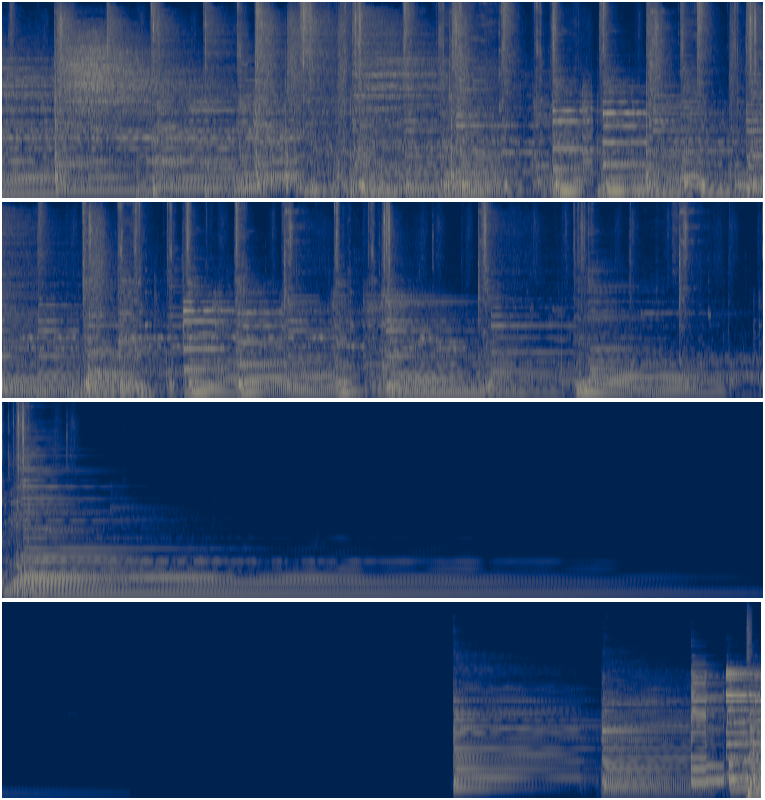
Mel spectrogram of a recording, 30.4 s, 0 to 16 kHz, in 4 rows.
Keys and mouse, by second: 0.1 ctrl+1, 0.2 click, 0.3 right click, 0.5 click, 1.0 s, 1.6 ctrl+shift+x, 1.9 click, 2.9 click, 3.4 shift+click, 5.3 a, 5.3 click, 5.9 click, 7.8-9.7 typing, 9.3 click, 11.9 s, 12.5 click, 13.9 ctrl+z, 16.4 ctrl+1, 16.6 ctrl+e, 16.9 ctrl+q, 17.1 click, 18.9 ctrl+e, 19.2 ctrl+q, 19.3 click, 19.8 ctrl+1, 19.9 click, 24.4 ctrl+click, 25.5 ctrl+click, 26.1 s, 26.3 ctrl+click, 26.8 Escape, 27.2 ctrl+1, 27.5 click, 27.9 s, 28.3 ctrl+click, 28.9 click, 29.1 ctrl+click, 29.8 ctrl+click.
